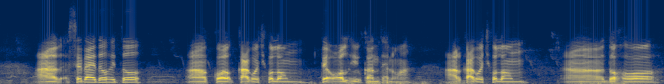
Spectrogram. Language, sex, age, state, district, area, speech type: Santali, male, 30-45, West Bengal, Malda, rural, spontaneous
